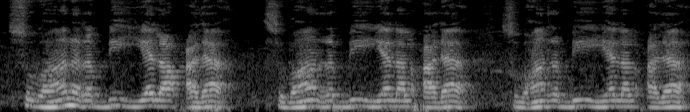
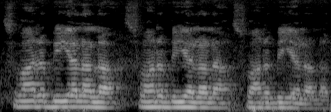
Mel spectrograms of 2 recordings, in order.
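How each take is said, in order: First: Slow, measured سبحان ربی الاعلی with every syllable clear; careful recitation. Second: Quick repeated phrase with the words run together; rushed سبحان ربی الاعلیٰ; hurried recitation. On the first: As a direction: say سبحان ربی الاعلی deliberately, drawing out the vowels. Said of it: "عربی صحیح مفہوم میں پڑھیں گے". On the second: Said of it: "سجدے میں تین دفعہ پڑھتے ہیں". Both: Shown as a demonstration.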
